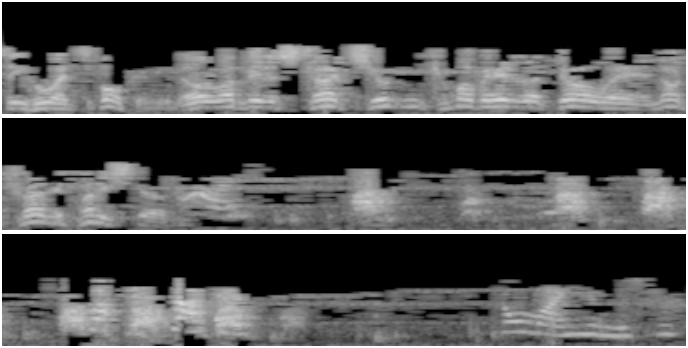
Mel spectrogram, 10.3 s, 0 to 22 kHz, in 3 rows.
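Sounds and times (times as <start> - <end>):
speech: 0.0 - 5.5, 9.6 - 10.2
small dog barking: 5.2 - 8.4.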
